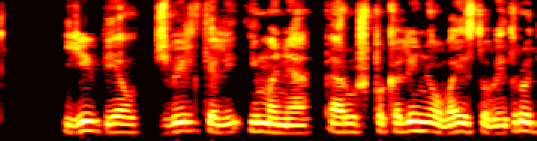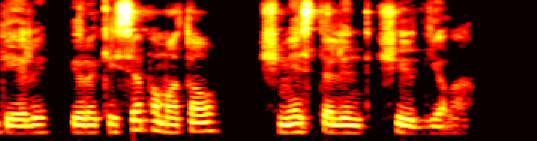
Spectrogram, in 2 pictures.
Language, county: Lithuanian, Tauragė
